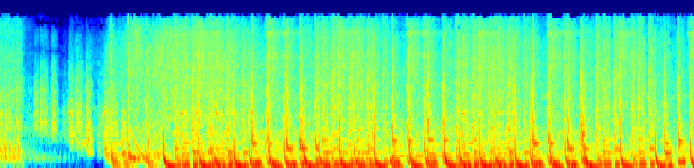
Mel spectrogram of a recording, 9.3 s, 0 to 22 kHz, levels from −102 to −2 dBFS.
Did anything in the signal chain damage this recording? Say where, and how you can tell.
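Yes. At 1.98 s there is a short blip from damaged data in the compressed stream. The decoder misread corrupt frames and lost sync briefly.

From 2.57 to 7.95 s a doubled audio track appears. A full-band copy trails about a fifth of a second behind, roughly 5 dB quieter, starting and stopping abruptly. It is likely from a second capture path or editing.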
